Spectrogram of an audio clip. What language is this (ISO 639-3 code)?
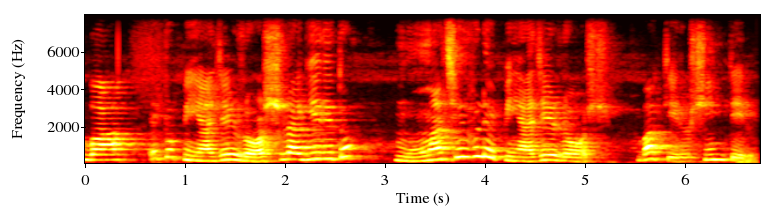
ben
